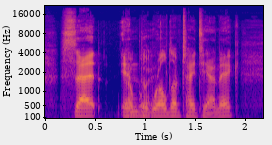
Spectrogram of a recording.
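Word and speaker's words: Titanique: It's pronounced Titanic. It's Titanic.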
